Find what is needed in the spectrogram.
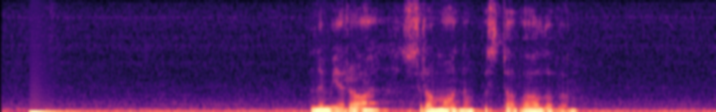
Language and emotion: Russian, sad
